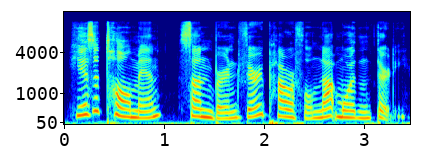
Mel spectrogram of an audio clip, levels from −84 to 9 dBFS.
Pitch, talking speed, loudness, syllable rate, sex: 240 Hz, 210 wpm, -16 LUFS, 5.6 syllables/s, female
